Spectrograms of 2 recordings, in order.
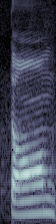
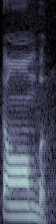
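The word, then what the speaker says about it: tomb: इसी तरह टॉम मकबरा होता है तो टॉम कहेंगे ना कि टॉम्ब, बी साइलेंट रहेगा।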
